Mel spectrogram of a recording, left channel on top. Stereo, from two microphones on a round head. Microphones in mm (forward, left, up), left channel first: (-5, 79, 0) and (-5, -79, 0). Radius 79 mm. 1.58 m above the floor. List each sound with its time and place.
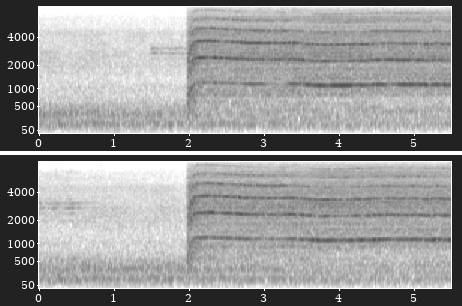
2.0 s a drill: 10° right (ahead or behind), 4 m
